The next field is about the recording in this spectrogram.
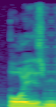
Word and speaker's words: buoy: It buoys me up. For Americans listening, I think you pronounce it buoy.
